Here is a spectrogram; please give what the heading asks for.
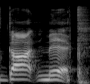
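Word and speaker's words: Gottmik: say got milk well that's how they're pronouncing it is got mick yeah and they're like emphasizing both well uh trixie keeps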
